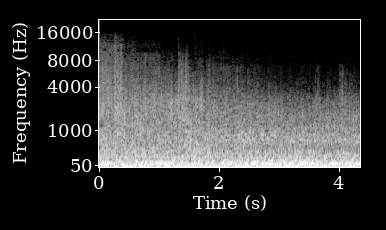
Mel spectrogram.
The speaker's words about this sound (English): Mission Control, we have blastoff.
